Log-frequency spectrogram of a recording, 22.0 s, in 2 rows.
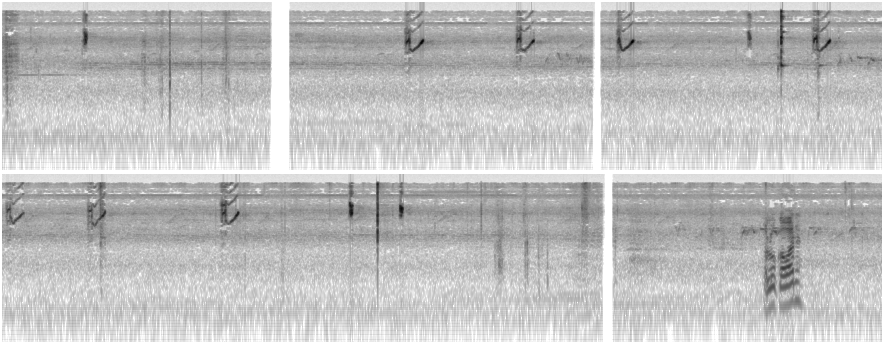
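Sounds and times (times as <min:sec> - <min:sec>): small bird calling: 0:05.0 - 0:05.5, 0:06.3 - 0:14.5.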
